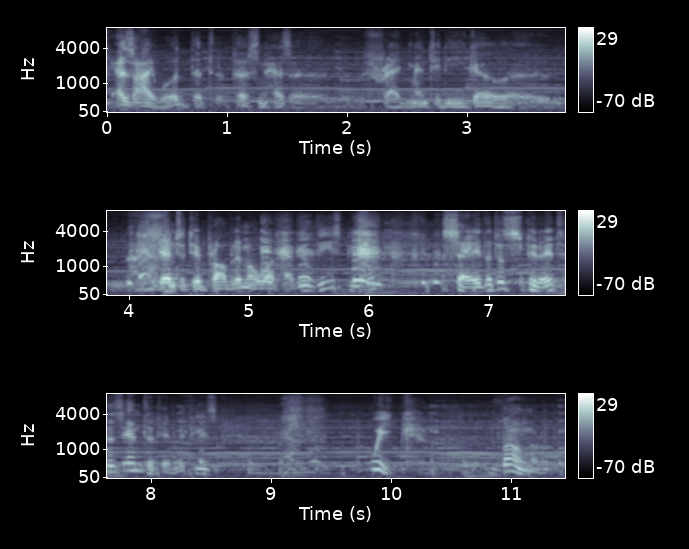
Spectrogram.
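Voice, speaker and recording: An actor playing a rational, educated lecturer, formal and measured in a film drama. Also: male voice, low voice, big pitch swings, over music. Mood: measured, explaining. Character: rational, educated male lecturer reassuring a woman.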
